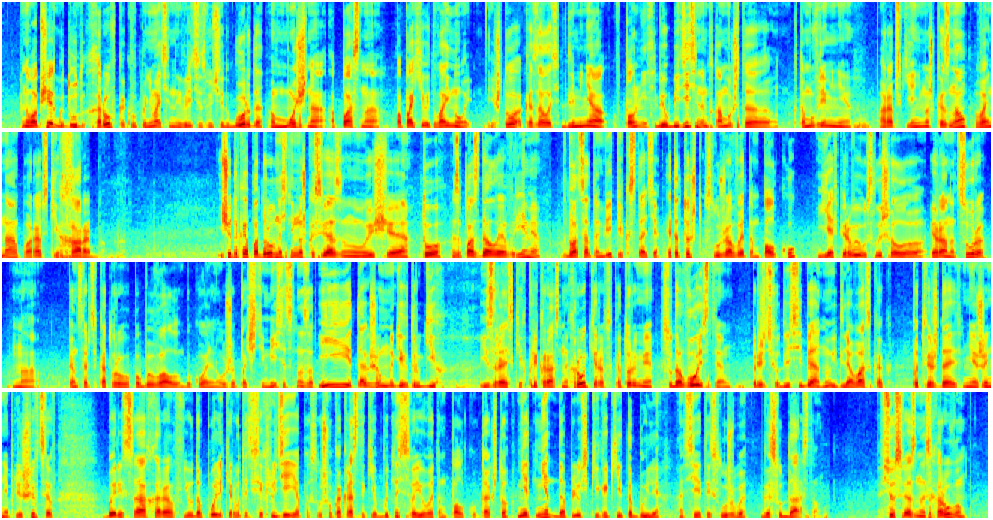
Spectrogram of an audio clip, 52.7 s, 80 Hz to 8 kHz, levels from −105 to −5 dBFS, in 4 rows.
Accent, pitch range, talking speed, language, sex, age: native, 110-150 Hz, 145 wpm, Russian, male, 20-39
